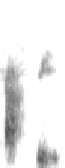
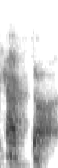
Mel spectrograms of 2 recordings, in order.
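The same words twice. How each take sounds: First: It ends with an 'ee' sound, Roman style. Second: It ends with an 'eye' sound, American style.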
